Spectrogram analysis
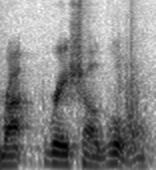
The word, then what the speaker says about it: Ra's al Ghul: He even gets to deal with one of Batman's big bads in Ra's al Ghul. Or Roz, depending on your pronunciation preferences.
